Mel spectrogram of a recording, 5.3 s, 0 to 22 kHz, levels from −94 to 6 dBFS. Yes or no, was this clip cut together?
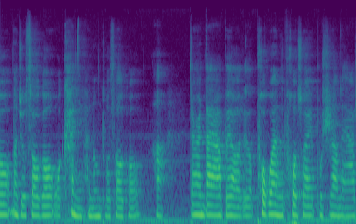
no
